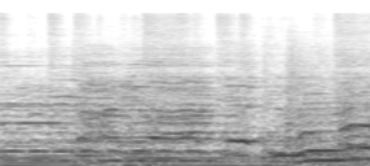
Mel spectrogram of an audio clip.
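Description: Live band music with singing: an acoustic guitar, bass guitar and drums playing under a vocal line, with a steady low bass throughout.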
